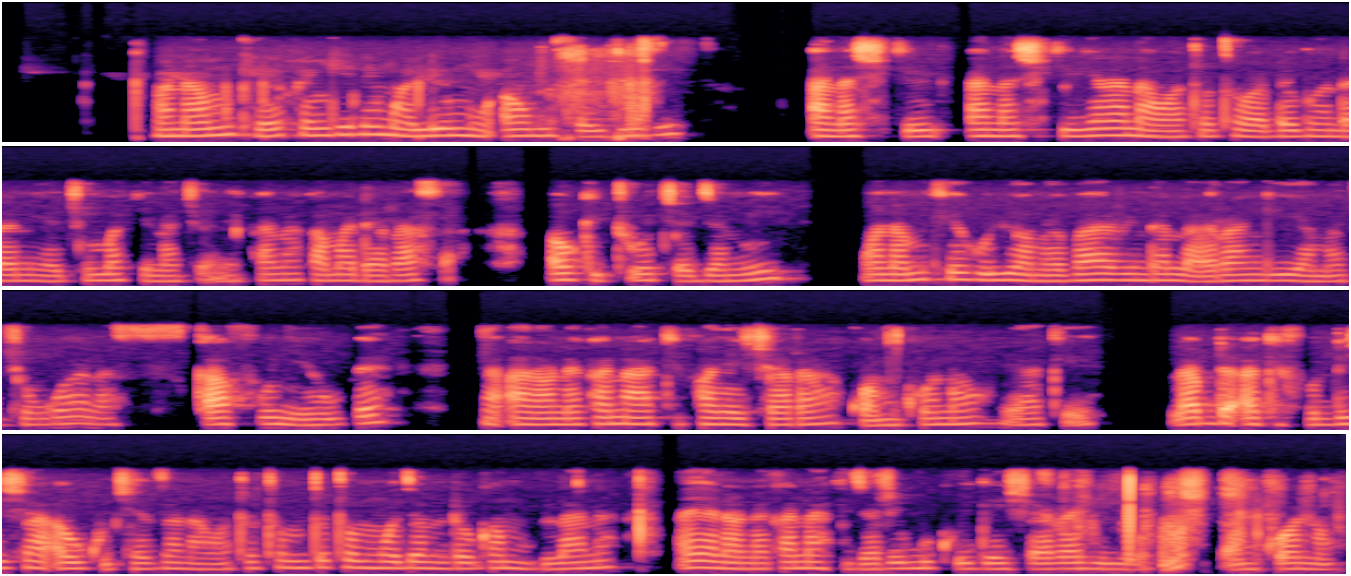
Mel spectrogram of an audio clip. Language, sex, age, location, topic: Swahili, female, 18-24, Nairobi, education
